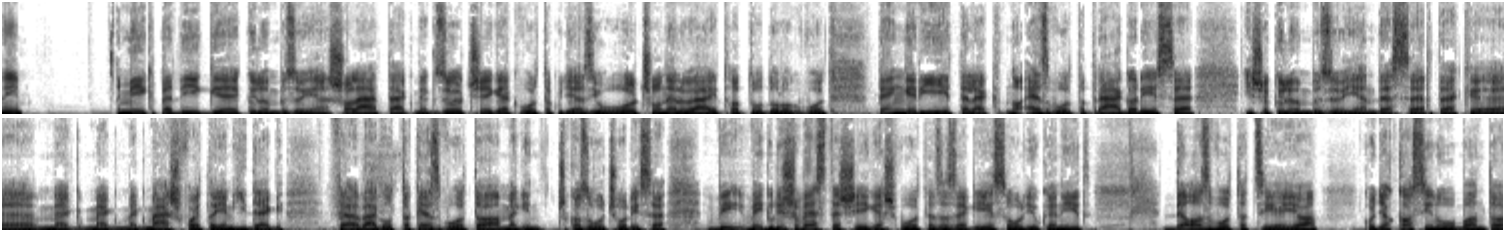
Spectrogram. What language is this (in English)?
Hungarian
